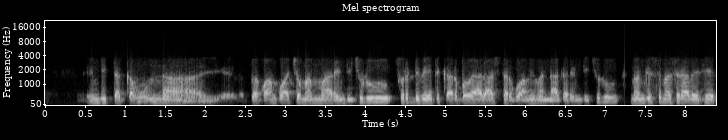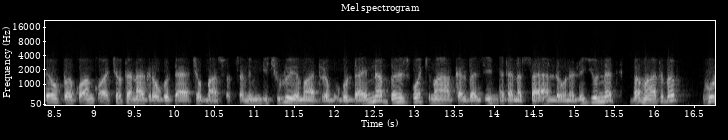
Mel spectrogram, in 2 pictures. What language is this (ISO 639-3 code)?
amh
